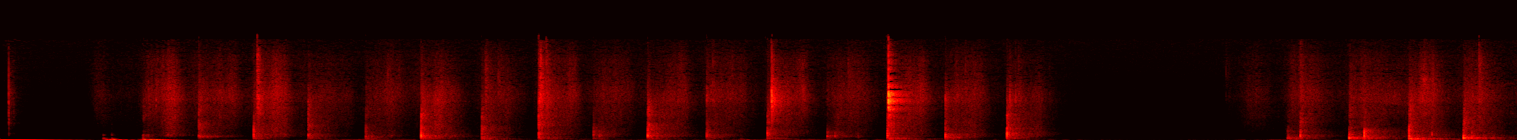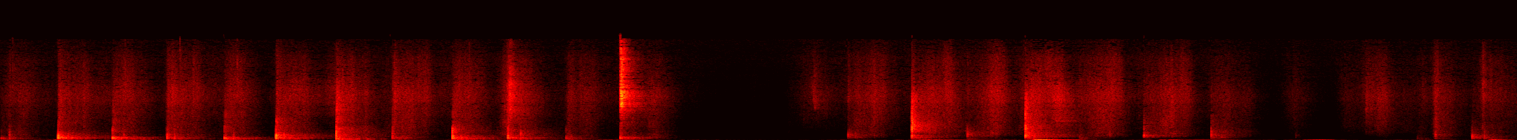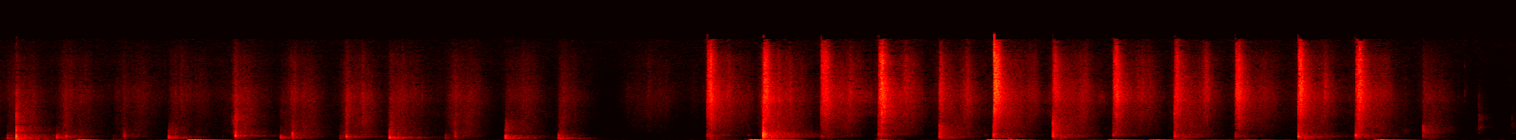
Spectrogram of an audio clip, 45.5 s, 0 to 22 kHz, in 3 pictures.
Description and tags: steps staircase
Walking up and down the stairs of an apartment building, recorded with a pair of AKG C391B's.
apartment, building, feet, footsteps, reverberant, staircase, stairs, stairway, steps, tiles, walk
